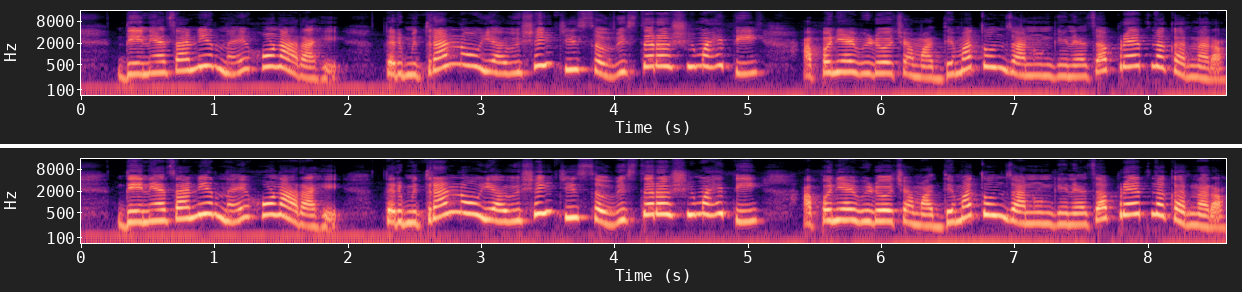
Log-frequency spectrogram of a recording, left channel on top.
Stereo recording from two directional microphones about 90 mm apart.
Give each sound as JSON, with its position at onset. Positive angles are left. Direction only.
{"t": 0.3, "sound": "speech", "side_deg": -30}
{"t": 1.6, "sound": "a woman's voice", "side_deg": -35}
{"t": 4.9, "sound": "a woman's voice", "side_deg": -35}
